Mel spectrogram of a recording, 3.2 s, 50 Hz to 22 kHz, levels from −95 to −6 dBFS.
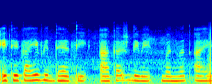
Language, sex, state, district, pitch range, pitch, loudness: Marathi, female, Maharashtra, Sindhudurg, 215-230 Hz, 220 Hz, -27 LUFS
